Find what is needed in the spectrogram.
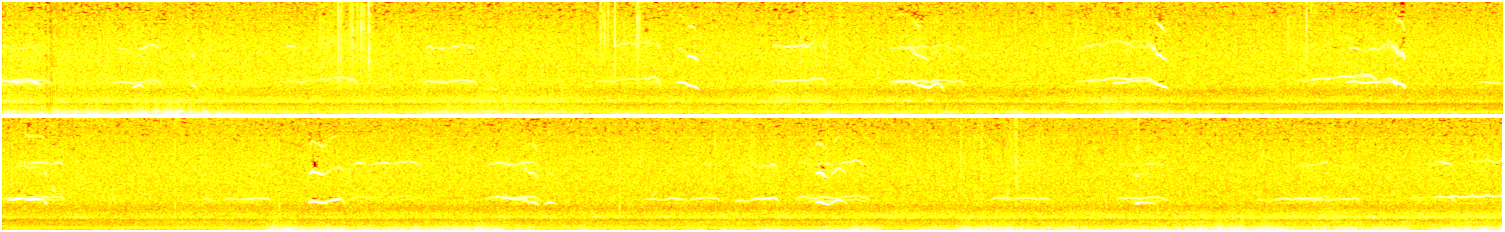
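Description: Wind buffeting an outdoor microphone in gusts, strongest near the start and again through the second half. Short high bird chirps repeat about once a second throughout.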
